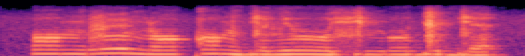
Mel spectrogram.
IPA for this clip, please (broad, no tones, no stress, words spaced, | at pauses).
ɔːŋvʏːŋɳɔː kɔŋ bʲɔlʲʊːfʲuŋ ʊːɡʲʊbʲɛ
